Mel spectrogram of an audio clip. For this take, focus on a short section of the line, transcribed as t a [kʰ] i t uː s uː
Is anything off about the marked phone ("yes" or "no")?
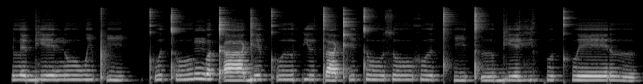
yes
